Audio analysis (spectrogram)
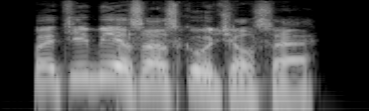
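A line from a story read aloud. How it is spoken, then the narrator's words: Snorting. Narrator (Russian): хмыкнул Серега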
